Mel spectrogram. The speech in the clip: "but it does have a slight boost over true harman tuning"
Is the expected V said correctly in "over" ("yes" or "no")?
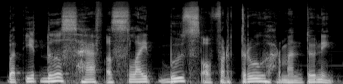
no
